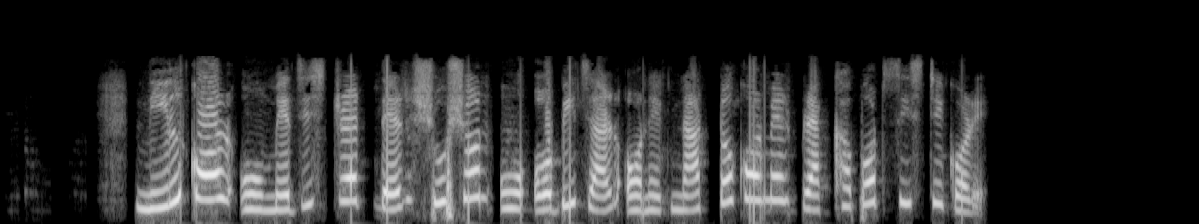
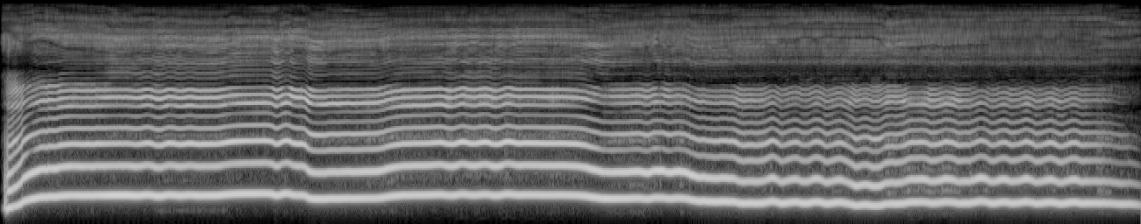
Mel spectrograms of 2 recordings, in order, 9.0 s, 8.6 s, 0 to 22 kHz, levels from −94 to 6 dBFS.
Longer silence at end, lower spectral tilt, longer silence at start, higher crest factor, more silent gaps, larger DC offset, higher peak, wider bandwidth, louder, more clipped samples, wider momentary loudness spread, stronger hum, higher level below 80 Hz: first, 1.6 s vs 0 s; first, -4.5 dB/octave vs 1 dB/octave; first, 1 s vs 0 s; about the same, 14 dB vs 10 dB; first, 2.46-2.50 s vs none; neither; about the same, -2 dBFS vs -4 dBFS; second, 7.6 kHz vs 18.5 kHz; about the same, -14 LUFS vs -14 LUFS; neither; first, 10 LU vs 4 LU; neither; first, -56 dBFS vs under -90 dBFS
